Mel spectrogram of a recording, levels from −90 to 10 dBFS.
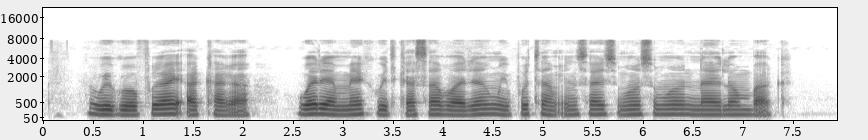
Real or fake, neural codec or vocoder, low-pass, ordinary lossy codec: real; none; none; none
